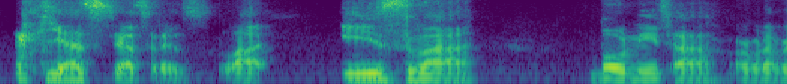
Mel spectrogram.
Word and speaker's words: isla: bonita it's so it's now i'm not a hundred percent sure but i'm pretty sure it's supposed to be la ila right like isla is that like something they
